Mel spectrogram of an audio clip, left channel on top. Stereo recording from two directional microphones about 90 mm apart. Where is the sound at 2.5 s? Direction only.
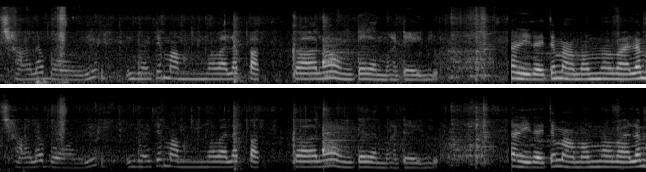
10° left (ahead or behind).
